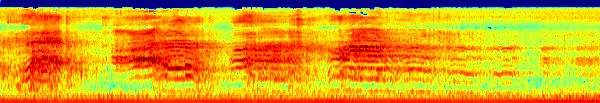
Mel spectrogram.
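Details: Repeated high-pitched crying bursts from a small baby during suctioning, with a steady low machine hum in the background; infant crying.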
